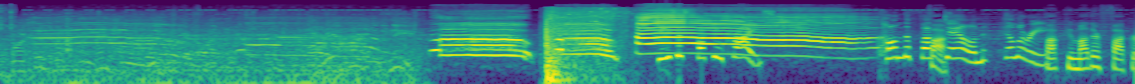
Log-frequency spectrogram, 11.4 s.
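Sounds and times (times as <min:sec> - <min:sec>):
crashing debris: 0:00.0 - 0:04.4, 0:05.4 - 0:07.0
people wailing and shouting: 0:00.0 - 0:08.8
glass breaking from furniture smashing through windows: 0:05.4 - 0:06.4
speech: 0:09.3 - 0:11.3.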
